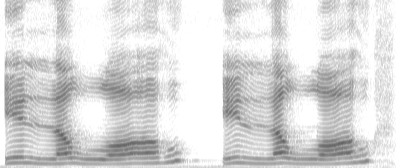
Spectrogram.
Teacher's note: آپ نے اپنی زبان کو جو پچھلا حصہ اس کو اٹھانا ہے تاکہ جو اس میں جلالہ کلام ہے وہ ہیوی پڑا جائے، پر پڑا جائے، ٹھیک ہے.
